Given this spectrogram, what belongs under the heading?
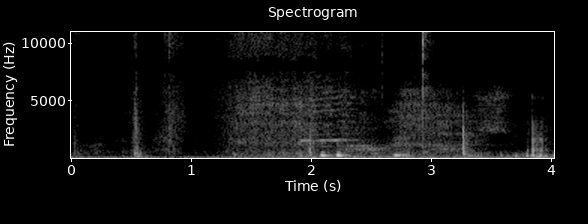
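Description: A cat meows a few times in short, close cries amid quiet room noise, with brief movement sounds and no clear talk.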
